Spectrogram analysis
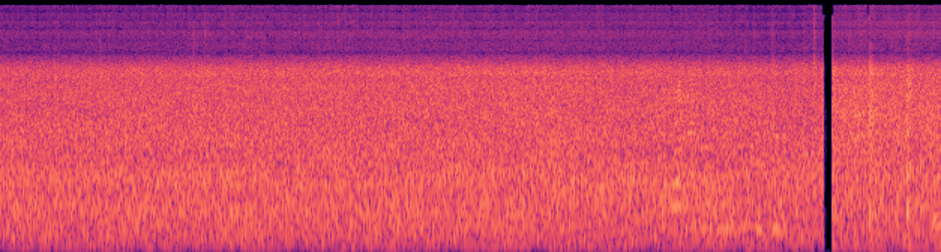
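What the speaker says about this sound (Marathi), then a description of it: "बघा बाहेर पाऊस लय मोठ्यात आहे." Heavy monsoon rain pours outside a house in a steady, loud, unbroken hiss, dense and close, with no other sounds standing out.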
